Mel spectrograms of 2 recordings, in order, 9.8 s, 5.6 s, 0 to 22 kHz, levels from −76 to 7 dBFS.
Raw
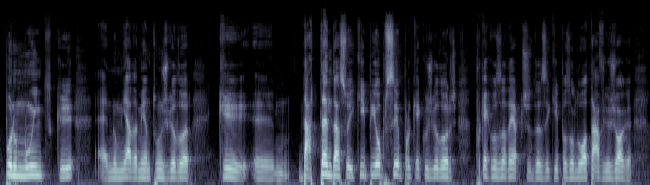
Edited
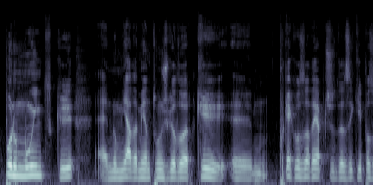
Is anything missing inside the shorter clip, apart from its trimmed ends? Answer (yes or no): yes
